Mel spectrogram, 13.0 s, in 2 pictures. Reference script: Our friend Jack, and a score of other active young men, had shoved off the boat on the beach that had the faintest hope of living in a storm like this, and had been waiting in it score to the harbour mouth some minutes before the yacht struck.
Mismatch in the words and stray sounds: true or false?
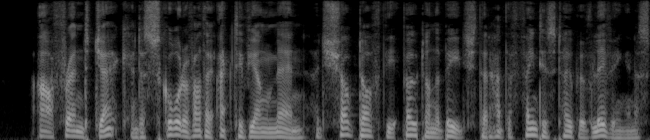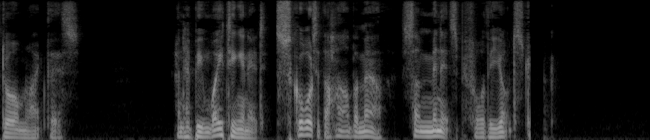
true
